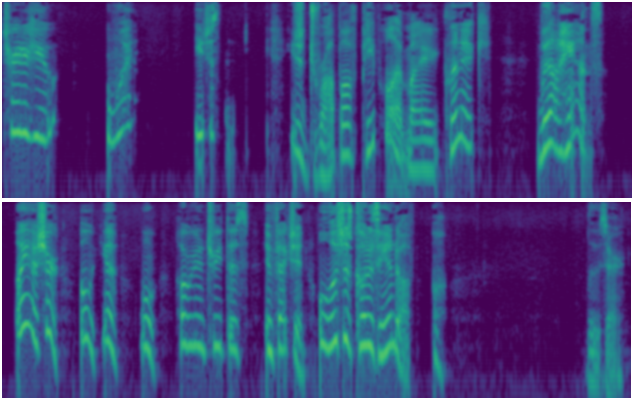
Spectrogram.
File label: trader monolog; 商人杰恩（七日杀）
